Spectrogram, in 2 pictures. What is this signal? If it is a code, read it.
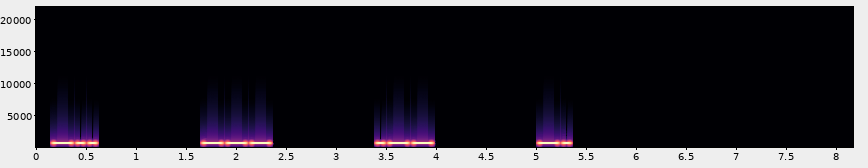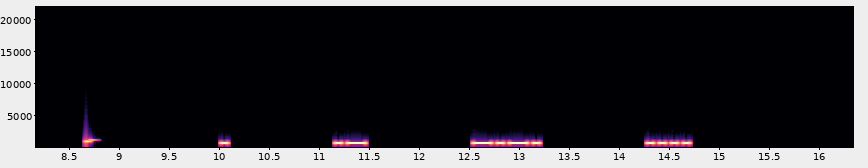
Morse code, heard as a keyed tone, about 20 wpm, spaced as for 7 wpm, 700 Hz. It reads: DOWN EACH
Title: 6x Character Spacing - Top 200 Words - 20wpm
